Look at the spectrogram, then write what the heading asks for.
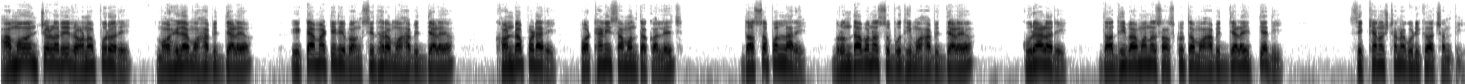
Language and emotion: Odia, neutral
